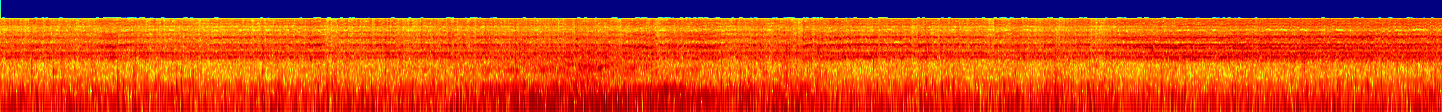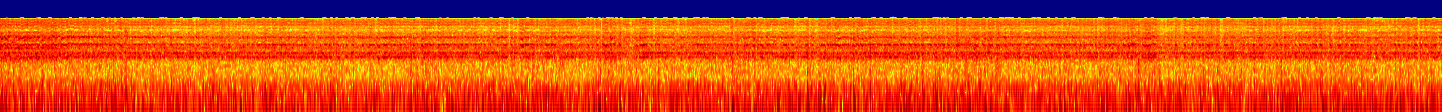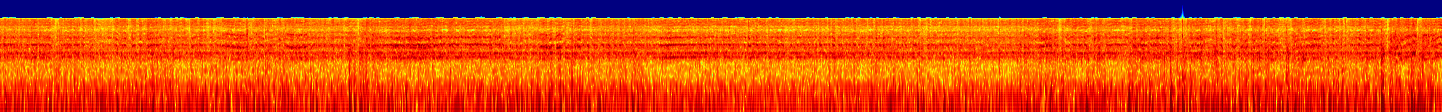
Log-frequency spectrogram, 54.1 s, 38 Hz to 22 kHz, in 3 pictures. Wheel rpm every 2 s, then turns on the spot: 230, 230, 230, 230, 220, 230, 230, 210, 210, 220, 230, 230, 230, 230, 230, 230, 230, 230, 230, 220, 230, 220, 230, 230, 230, 230, 230.
none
